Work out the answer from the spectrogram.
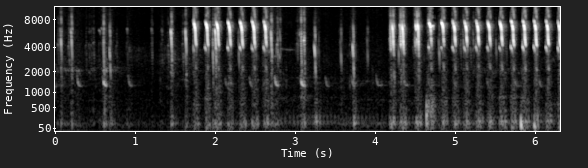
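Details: Several wild velvet-fronted nuthatches call noisily to rivals in the jontrot style, with bursts of fast, sharp, very high ticking notes, roughly three per second, interrupted by a brief pause and softer lower slurred notes.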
